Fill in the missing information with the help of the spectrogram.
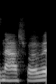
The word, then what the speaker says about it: Nashwa: Everybody says Nashwa, but it's Nashwa, but it's fine.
